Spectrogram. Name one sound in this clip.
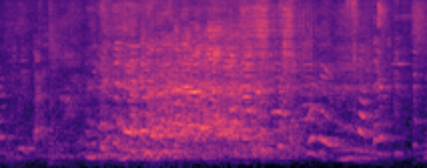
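A small boy laughs close by.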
